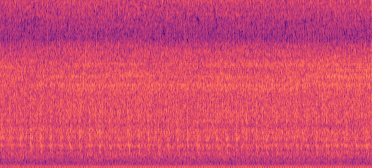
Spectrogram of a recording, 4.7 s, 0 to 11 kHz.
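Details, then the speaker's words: 2004 Mazda Tribute (Ford Maverick), 2.3 L3-VE petrol, about 189,000–193,000 km, idling cold: light uneven knock, about three taps a second, over a low hum; chain, sprockets and tensioners replaced, oil pressure fine; owner unsure whether crankshaft or camshaft. "и так народ короче mazda трибьют два месяца катаюсь со стуком не знаю что за дела за виду некоторые говорят коленвал некоторые распредвалов"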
